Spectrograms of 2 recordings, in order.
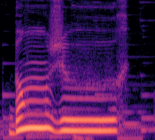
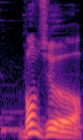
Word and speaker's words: bonjour: in english in fact the n isn't really pronounced at all instead practice saying o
